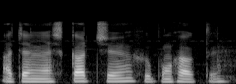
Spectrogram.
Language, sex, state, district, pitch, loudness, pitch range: Wancho, male, Arunachal Pradesh, Longding, 130 Hz, -20 LUFS, 125-140 Hz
